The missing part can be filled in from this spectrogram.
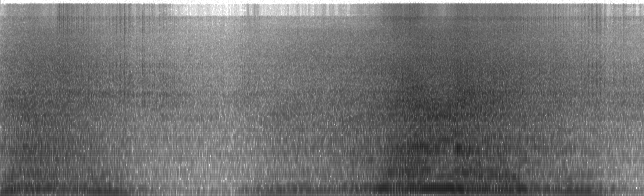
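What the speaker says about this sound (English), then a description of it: "Let me give it a couple revs and let's see." A car engine fitted with a gag exhaust whistle is revved twice, each rev swelling into a loud, close roar and dropping back to idle, with no whistle tone audible.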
